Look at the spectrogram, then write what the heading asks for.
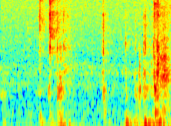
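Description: Computer keyboard keys tapped in short irregular bursts, clicks clustering into quick runs with brief pauses, close and moderately loud in a quiet room.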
